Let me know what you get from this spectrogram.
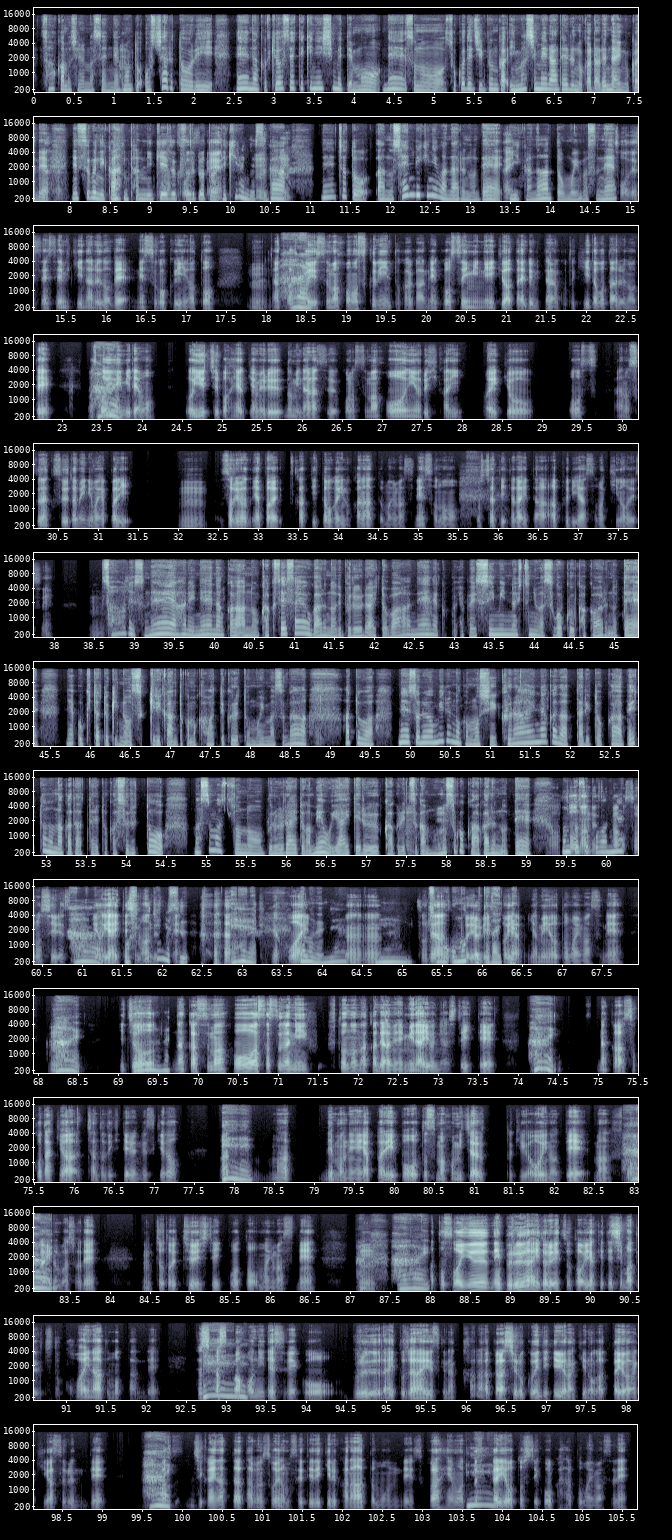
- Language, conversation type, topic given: Japanese, advice, 夜のルーティンを習慣化して続けるコツは何ですか？
- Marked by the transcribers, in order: chuckle; giggle; groan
